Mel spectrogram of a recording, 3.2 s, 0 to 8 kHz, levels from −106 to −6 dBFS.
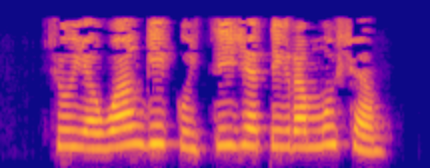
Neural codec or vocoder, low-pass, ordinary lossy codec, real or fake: none; 7.2 kHz; MP3, 24 kbps; real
